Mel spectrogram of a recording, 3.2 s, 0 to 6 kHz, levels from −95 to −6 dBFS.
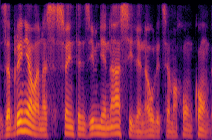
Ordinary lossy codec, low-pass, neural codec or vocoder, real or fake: none; 5.4 kHz; codec, 16 kHz, about 1 kbps, DyCAST, with the encoder's durations; fake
